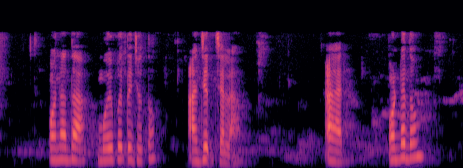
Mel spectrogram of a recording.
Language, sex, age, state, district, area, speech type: Santali, female, 18-30, West Bengal, Jhargram, rural, spontaneous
